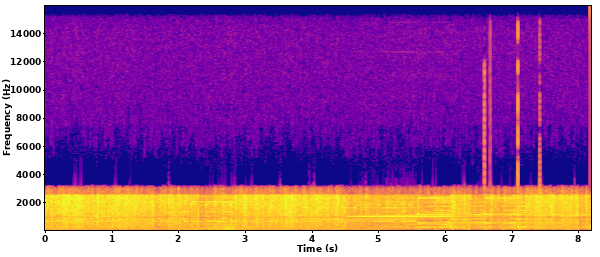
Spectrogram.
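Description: Music from Monte Carlo Doualiya's mediumwave AM broadcast on 1233 kHz, received at long distance on a software-defined radio, so it comes through thin and full of static and hiss. It is muddy in the first half, with clearer held notes from about halfway through.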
